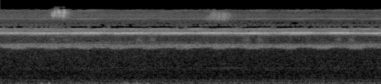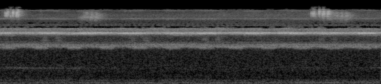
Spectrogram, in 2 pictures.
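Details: A dense cricket chorus from a summer night in New England rings steadily in high bands, with separate very high chirping bursts popping up every couple of seconds and low rumbling noise underneath.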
